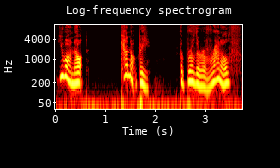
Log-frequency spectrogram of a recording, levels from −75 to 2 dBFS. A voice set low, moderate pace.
No: high, 210 Hz; average, 145 wpm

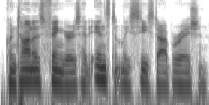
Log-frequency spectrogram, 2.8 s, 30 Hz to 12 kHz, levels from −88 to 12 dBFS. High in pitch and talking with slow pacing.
No: low, 105 Hz; slow, 130 wpm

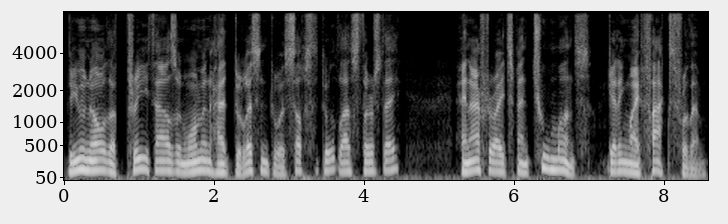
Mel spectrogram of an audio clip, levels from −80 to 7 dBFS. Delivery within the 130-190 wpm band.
Yes: average, 175 wpm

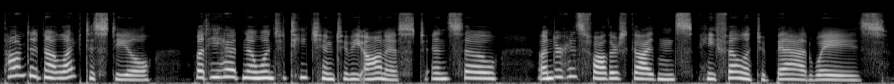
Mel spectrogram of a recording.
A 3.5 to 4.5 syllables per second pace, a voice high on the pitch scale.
Yes: 4.4 syllables/s; very high, 270 Hz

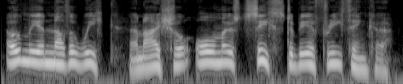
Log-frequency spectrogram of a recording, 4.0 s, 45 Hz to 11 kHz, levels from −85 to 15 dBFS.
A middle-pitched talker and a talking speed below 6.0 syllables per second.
Yes: medium, 160 Hz; 5.1 syllables/s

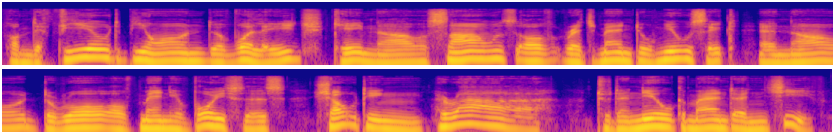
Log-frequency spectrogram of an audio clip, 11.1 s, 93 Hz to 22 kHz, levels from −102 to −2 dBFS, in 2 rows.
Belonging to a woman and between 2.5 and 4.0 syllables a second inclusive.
No: male; 3.9 syllables/s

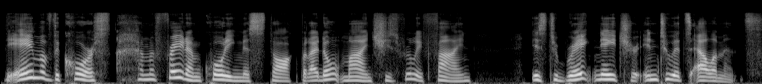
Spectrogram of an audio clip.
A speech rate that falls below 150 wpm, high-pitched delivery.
No: average, 180 wpm; high, 200 Hz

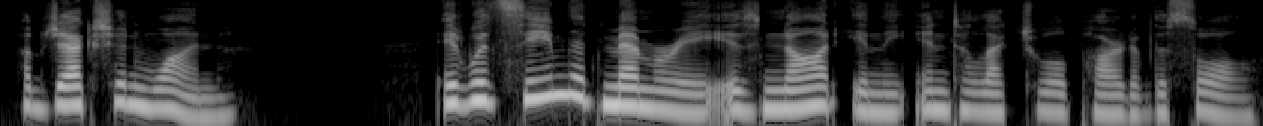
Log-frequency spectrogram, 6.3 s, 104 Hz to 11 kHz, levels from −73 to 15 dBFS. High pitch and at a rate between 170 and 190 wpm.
No: high, 200 Hz; average, 150 wpm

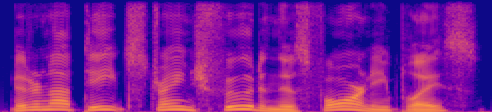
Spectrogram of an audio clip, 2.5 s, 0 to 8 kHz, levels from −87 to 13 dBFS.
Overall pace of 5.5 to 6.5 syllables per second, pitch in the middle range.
Yes: 6.4 syllables/s; medium, 165 Hz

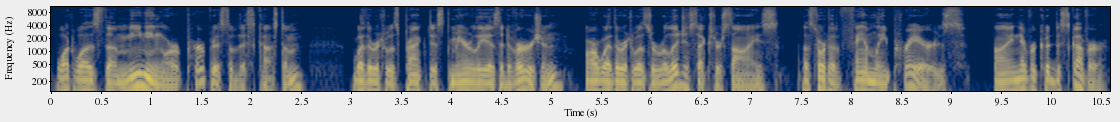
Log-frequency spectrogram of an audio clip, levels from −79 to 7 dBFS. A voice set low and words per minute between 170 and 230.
Yes: low, 100 Hz; average, 185 wpm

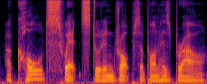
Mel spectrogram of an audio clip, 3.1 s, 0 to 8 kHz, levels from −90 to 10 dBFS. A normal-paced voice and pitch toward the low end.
Yes: average, 175 wpm; low, 100 Hz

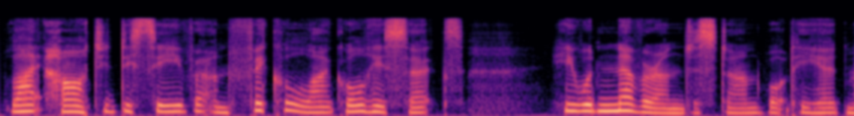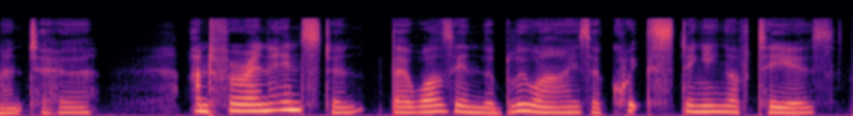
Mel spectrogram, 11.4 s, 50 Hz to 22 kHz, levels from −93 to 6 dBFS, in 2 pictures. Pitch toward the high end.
Yes: high, 195 Hz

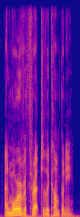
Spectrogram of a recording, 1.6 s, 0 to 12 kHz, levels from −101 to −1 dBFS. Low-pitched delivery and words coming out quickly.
Yes: low, 100 Hz; fast, 300 wpm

